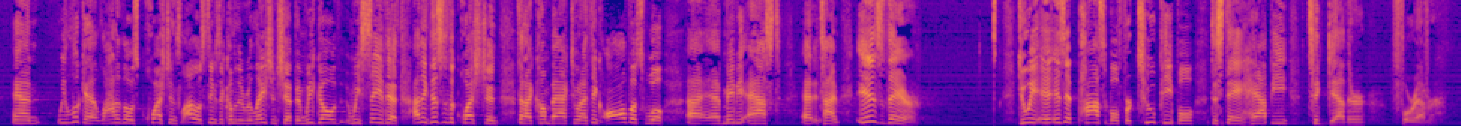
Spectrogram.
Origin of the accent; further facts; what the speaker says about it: Edina, Minnesota, United States; I grew up over in Edina, and we grew up in a pretty affluent community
